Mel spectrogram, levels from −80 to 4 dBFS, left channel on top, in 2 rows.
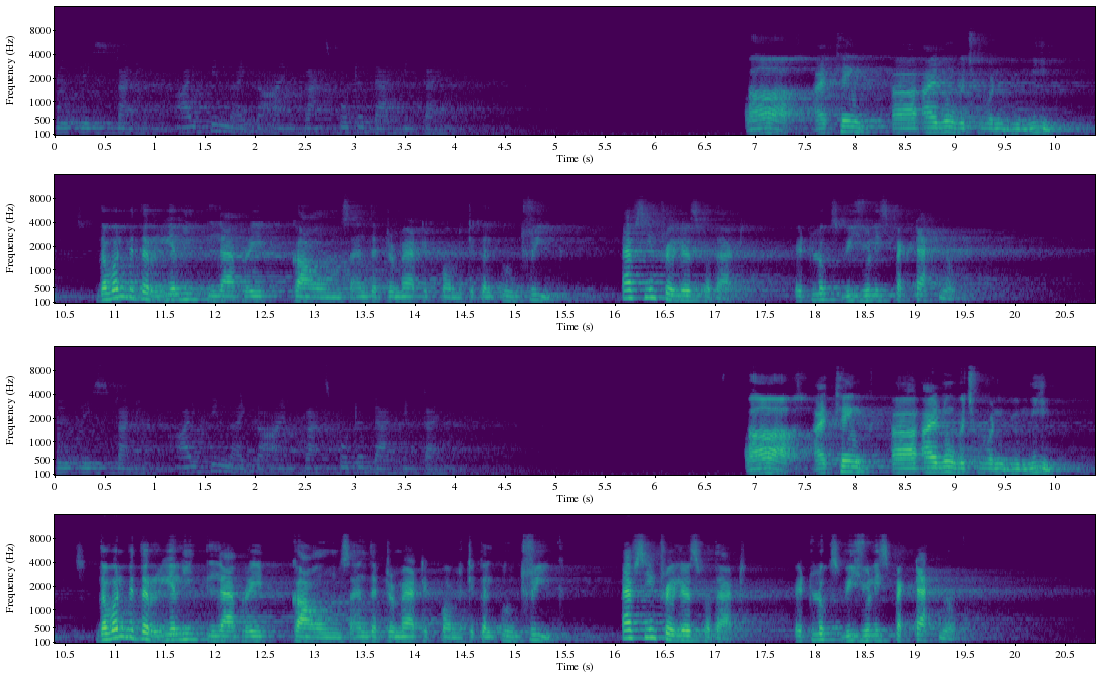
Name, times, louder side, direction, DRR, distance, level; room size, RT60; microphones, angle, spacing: voice 1, 0.0-4.6, right 1 dB, 20° right, 0 dB, 2.1 m, -52 dB
voice 2, 6.9-10.0 10.8-12.5 12.8-15.4 16.1-17.2 17.8-19.4, right 5 dB, 70° right, 14 dB, 0.6 m, -27 dB
25.0 x 15.0 x 7.5 m, 3.0 s
head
